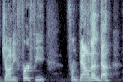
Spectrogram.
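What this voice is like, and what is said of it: Poor put-on Australian accent. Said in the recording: “That's a terrible Australian accent”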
